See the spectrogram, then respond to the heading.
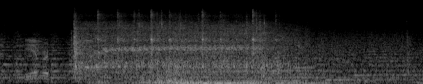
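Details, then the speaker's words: Built 1500 HP Mercedes GT63S engine on its first cranking after a full ECU flash: steady cranking at about 3.5 beats per second to build oil pressure, with metallic rattle from the chain tensioners, then lifter noise. "Just gonna pump some pressure into it first. That's the tensioners. You hear them?"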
